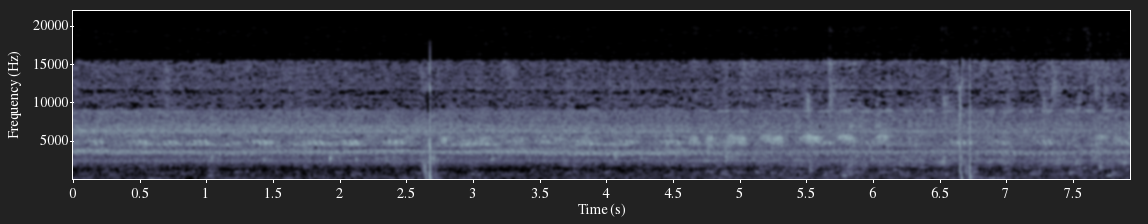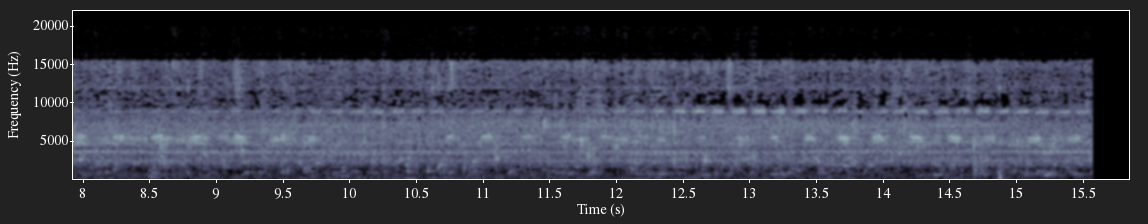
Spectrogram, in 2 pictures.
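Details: Night field crickets form a continuous high, finely pulsed trilling chorus, broken by a few sharp clicks and taps through the recording.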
